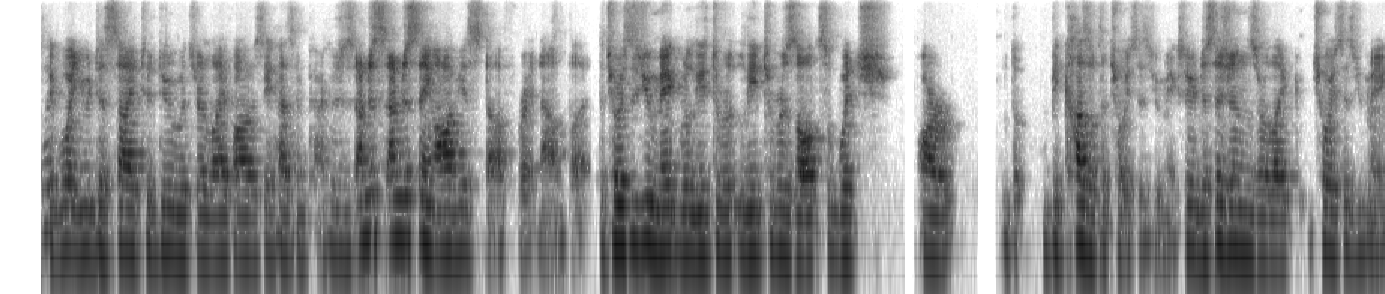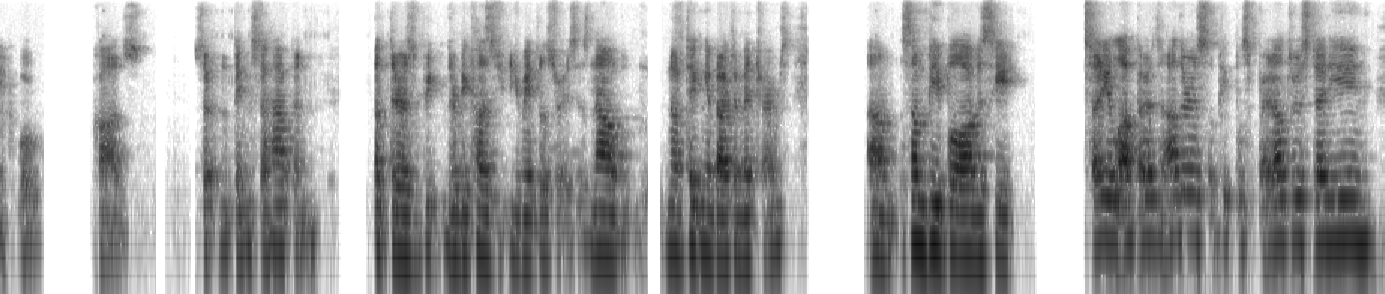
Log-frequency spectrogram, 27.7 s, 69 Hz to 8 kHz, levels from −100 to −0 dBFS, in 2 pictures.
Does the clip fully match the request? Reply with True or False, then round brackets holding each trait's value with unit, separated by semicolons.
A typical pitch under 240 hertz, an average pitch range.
True (135 Hz; 3.1 semitones)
